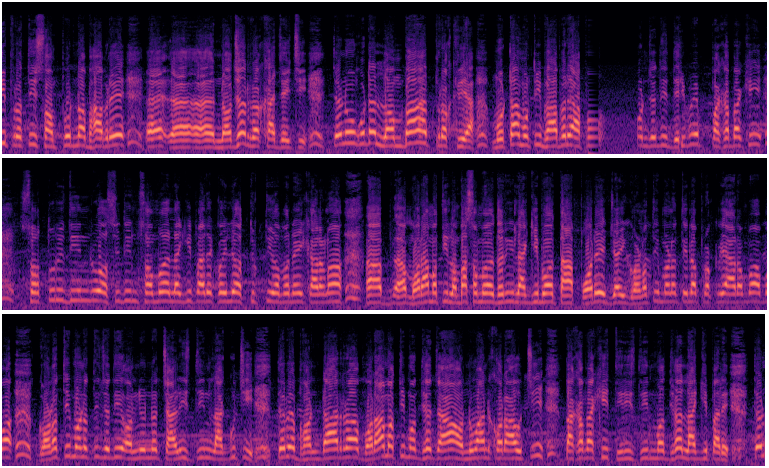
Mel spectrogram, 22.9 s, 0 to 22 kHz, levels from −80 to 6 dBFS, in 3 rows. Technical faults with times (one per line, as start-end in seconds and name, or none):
5.87-6.39 call audio freeze
6.76-6.80 skip ahead
6.91-8.44 jitter buffer slow-down
11.57-14.94 jitter buffer speed-up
